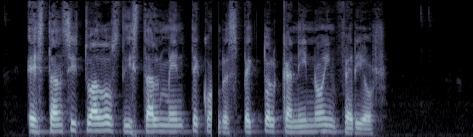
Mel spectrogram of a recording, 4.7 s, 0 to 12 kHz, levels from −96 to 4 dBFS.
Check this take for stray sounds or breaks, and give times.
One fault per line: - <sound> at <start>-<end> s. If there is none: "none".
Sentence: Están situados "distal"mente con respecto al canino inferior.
- dropout at 2.1-2.2 s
